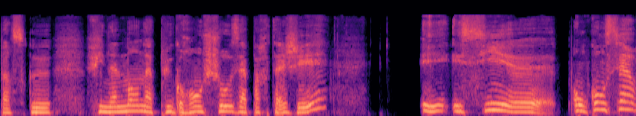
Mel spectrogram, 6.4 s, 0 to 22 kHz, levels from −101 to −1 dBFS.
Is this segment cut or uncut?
uncut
